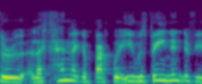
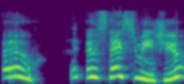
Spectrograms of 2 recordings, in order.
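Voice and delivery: put-on posh voice, much higher and louder; 13 semitones higher, 5 dB louder than usual. Showing how they speak to their posh auntie, imitating a posh voice. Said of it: "Start talking normally".

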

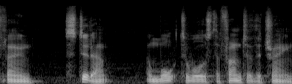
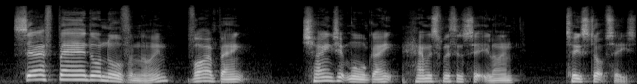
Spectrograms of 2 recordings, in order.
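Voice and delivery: put-on very high-pitched voice with heavy London accent; 10 semitones higher, 6 dB louder than usual. Reading a story aloud, a stranger gives tube directions: thick london accent. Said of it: "he said in a thick London accent".

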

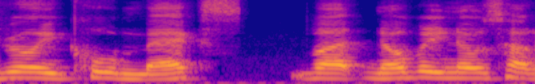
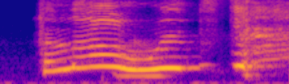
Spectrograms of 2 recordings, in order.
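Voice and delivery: put-on very high, loud, babyish little-girl toddler voice; 7 dB louder than usual. Imitating an annoying Overwatch 2 character, in a childlike three-year-old girl voice. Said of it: "sounds like she's a 3-year-old girl".

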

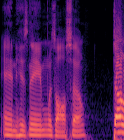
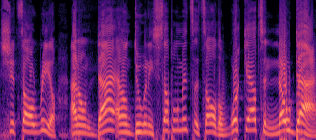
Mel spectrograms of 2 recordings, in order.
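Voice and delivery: high, loud Italian New York guy voice. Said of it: "and he's like".

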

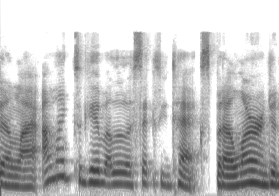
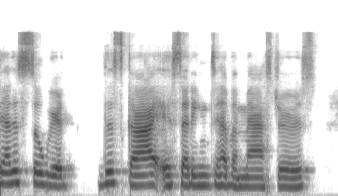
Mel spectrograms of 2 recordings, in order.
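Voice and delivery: ordinary talk

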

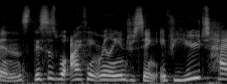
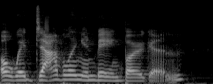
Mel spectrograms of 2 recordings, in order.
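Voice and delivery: ordinary delivery

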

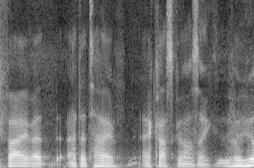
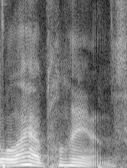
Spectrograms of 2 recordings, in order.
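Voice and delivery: mock-mysterious tone, slower. Teasing another speaker by repeating his words, imitating a mysterious tone. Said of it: "Did you hear the way he said it".

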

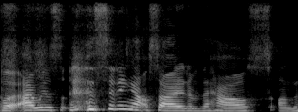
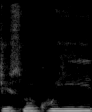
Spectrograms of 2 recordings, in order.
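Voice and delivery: imitated mumbly man's speech, quieter; 5 dB quieter than usual. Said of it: "he's very mumbly".

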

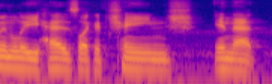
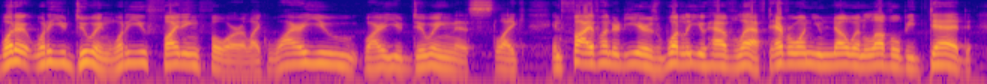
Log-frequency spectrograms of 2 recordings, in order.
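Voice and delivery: mock held-in, mild, pleading shout; 4 semitones higher than usual. Retelling a show scene where the dad shouts at his son: imitating a father shouting. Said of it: "and he shouts at the".

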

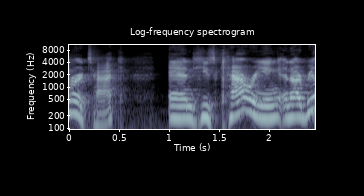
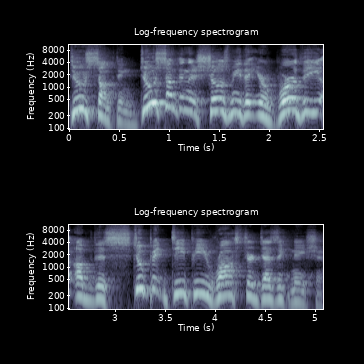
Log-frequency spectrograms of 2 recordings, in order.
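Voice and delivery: mock yelling, acted-out shouting; 3 semitones higher, 3 dB louder than usual. A speaker retelling what he yelled at a player during the game, retelling yelling at the game. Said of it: "I'm yelling at the game".

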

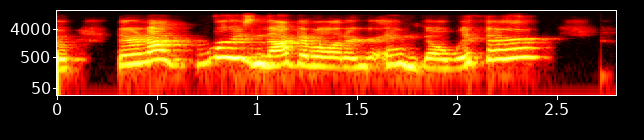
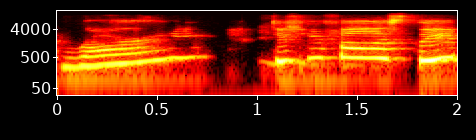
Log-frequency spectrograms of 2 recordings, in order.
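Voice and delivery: cautious, tiptoeing, very cute high voice; 7 semitones higher than usual. Retelling a yoga teacher waking someone up: imitating a cautious, cute voice. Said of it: "in, like, the most cautious, cute voice".

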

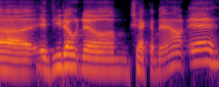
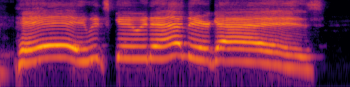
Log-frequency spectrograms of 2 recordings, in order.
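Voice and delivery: very high, booming voice with "guys" stretched out; 10 semitones higher, 8 dB louder than usual. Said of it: "You know how [name] will be".

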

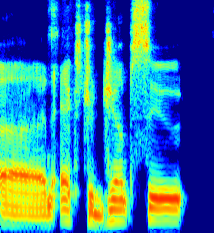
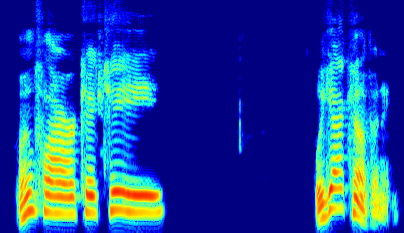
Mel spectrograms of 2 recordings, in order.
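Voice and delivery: very high voice, talking from corner of mouth; 10 semitones higher than usual. Player speaking in character to another character, out of the side of the mouth. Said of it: "out of the side of my mouth".

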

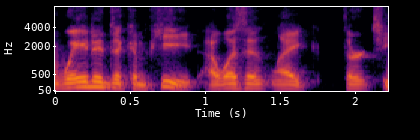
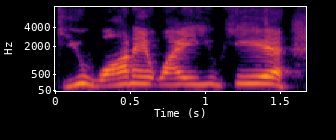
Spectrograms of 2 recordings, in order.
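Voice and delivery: put-on, very high, hard-driving, demanding yell; 11 semitones higher than usual. Recalling how he'd yell whenever you felt sorry for yourself, retelling his yelling. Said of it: "he'd yell at you".

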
